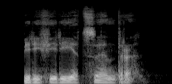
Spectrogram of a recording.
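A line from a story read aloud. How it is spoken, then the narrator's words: Whisper. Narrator (Russian): прошептал ВВ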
